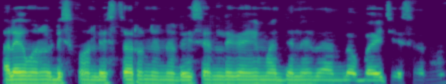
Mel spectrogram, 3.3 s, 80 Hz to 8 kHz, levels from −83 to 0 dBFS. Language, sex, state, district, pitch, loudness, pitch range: Telugu, male, Telangana, Karimnagar, 120 Hz, -20 LUFS, 120-125 Hz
